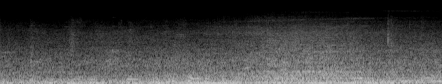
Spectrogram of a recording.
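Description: Street background noise: a steady low rumble of traffic, with faint voices in the background.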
